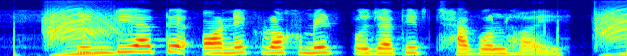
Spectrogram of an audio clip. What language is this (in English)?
Bangla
